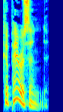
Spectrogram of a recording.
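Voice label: "caparisoned", British English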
